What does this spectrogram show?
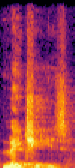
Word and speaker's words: laches: He introduced the equitable doctrine of laches by saying it's pronounced rather like it might be pronounced by a refined Chinese waiter, laches.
